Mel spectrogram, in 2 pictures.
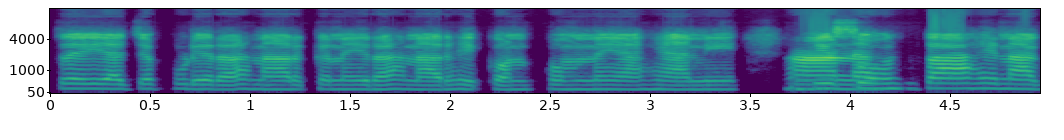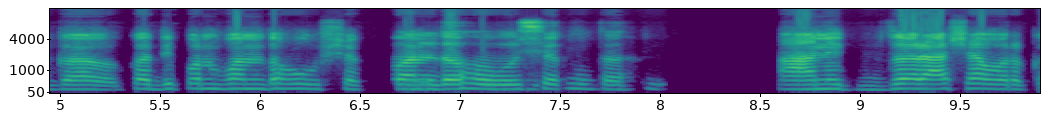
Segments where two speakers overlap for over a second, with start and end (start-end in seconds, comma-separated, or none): none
